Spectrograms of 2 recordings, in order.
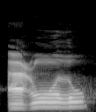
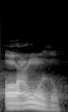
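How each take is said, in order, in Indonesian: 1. Hamzah di awal terdengar ringan dan tipis. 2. Hamzah di awal terdengar berat dan tebal. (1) "Harus dibaca dengan tipis" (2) "Tidak boleh dibaca a'udzu"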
